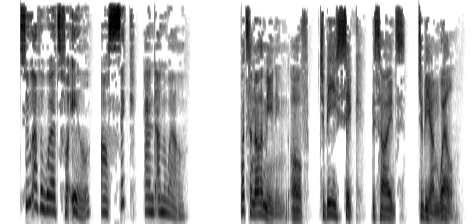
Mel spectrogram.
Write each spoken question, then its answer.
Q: What's another meaning of to be sick besides to be unwell?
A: Another meaning of to be sick besides to be unwell is to vomit.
